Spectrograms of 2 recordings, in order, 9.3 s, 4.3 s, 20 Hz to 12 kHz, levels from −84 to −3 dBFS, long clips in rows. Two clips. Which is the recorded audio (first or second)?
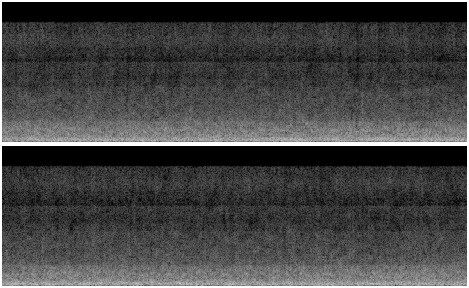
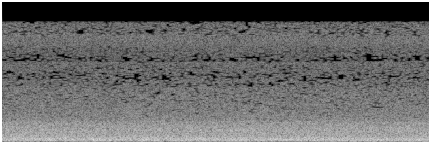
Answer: second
